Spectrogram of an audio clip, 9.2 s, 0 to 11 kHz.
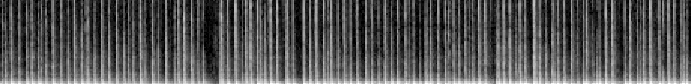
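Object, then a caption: Cardboard box lid. Fingertips from both hands tap rapidly on the lid of a large white cardboard copy paper box, and fingernails scratch across its top. The result is a steady, dense patter of short, dry, hollow thumps with a deep low body around 74 Hz and very little high content. The patter drops out briefly near 2.8 and 6.6 seconds before resuming.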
